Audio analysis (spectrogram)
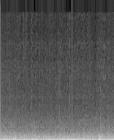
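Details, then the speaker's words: Carburettor petrol Austin Allegro driven uphill under load, changing to third: low engine drone with occasional uneven stumbles and judder, as if missing on one cylinder; intermittent misfire, cause unknown. "Yeah, I mean, up this hill now we're juddering. If I change to third, you can hear that. It's as if it's missing on one cylinder sometimes."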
